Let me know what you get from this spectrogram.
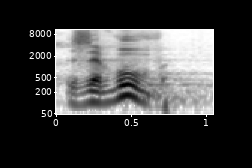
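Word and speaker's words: Beelzebub: Heebre keele hääldus oleks Zevuv.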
